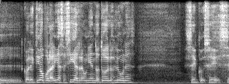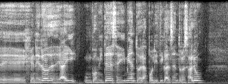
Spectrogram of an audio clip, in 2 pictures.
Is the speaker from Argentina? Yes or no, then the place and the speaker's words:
yes; La Paternal, Buenos Aires, Argentina; born there; nací en Paternal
